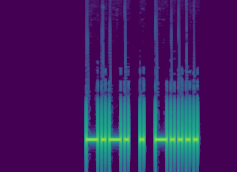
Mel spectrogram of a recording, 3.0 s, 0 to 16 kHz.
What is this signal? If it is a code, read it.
Morse code, heard as a keyed tone, about 25 wpm, 700 Hz. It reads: CE6
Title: Callsign Prefixes for Top 100 DXCC - 25wpm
